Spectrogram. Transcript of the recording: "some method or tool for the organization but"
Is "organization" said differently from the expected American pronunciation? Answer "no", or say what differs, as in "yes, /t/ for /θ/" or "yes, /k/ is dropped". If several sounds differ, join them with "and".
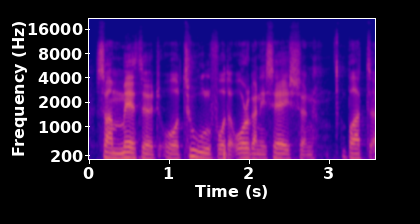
yes, /s/ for /z/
